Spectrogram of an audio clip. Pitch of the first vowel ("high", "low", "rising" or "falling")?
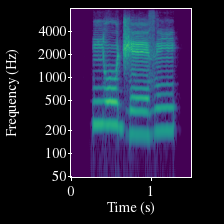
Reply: high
